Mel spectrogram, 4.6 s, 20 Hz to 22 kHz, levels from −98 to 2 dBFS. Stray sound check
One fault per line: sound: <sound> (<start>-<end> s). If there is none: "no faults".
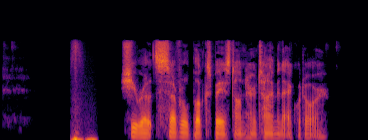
sound: whoosh (0.9-1.2 s)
